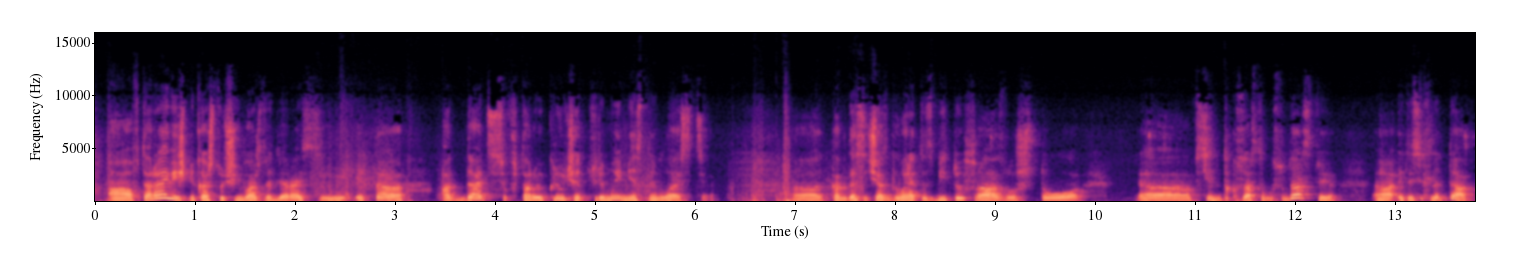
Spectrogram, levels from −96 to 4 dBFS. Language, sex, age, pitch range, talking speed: Russian, female, 40-59, 170-230 Hz, 125 wpm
